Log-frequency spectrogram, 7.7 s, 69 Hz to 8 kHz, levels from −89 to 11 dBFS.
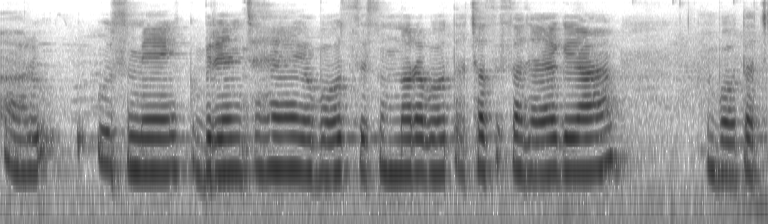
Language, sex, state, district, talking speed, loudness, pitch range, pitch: Hindi, female, Bihar, West Champaran, 140 wpm, -16 LUFS, 210-220 Hz, 215 Hz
